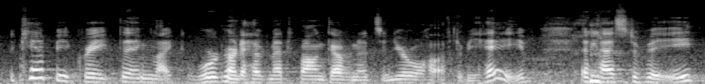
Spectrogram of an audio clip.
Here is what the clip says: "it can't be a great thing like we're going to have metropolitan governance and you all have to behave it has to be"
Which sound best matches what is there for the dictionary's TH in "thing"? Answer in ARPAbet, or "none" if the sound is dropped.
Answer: TH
